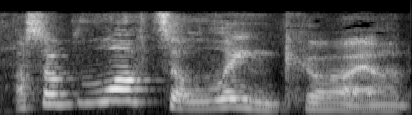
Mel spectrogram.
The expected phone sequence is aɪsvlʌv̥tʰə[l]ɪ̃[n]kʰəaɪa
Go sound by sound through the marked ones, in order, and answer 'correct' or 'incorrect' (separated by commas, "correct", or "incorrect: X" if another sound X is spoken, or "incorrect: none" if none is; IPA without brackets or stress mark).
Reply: correct, incorrect: ŋ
